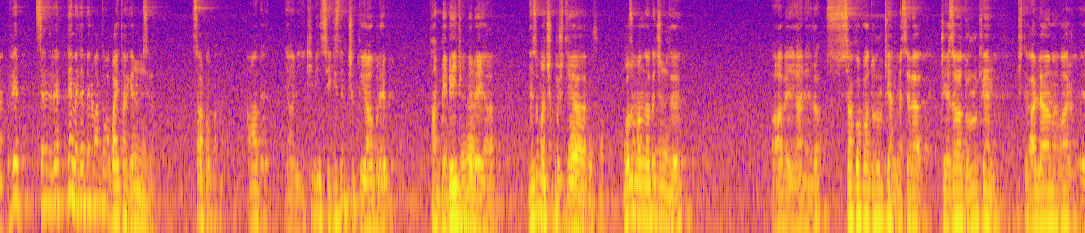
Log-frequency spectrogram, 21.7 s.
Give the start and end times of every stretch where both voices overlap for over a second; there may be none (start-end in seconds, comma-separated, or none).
none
